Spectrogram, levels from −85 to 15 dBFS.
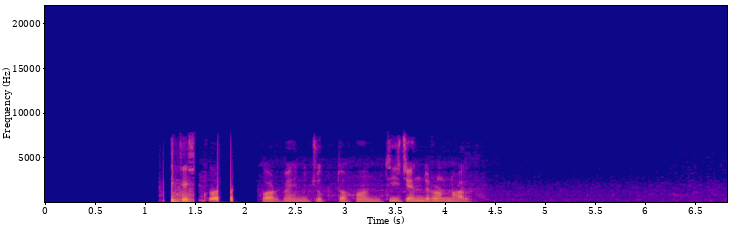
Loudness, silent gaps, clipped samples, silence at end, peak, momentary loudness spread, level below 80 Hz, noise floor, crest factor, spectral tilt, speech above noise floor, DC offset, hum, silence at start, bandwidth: -23 LUFS; 2.06-2.10 s; under 0.1%; 2.55 s; -2 dBFS; 10 LU; -56 dBFS; -60 dBFS; 24 dB; -6.5 dB/octave; 38 dB; under 0.1%; none; 1.25 s; 8 kHz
